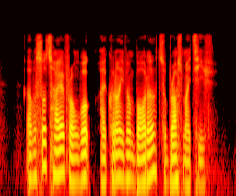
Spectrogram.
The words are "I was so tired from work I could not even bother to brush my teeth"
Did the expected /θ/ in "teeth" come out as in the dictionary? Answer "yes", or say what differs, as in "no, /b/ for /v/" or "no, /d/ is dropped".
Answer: no, /f/ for /θ/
